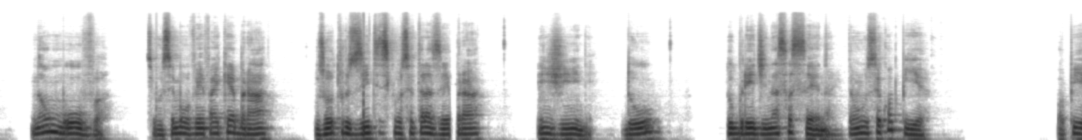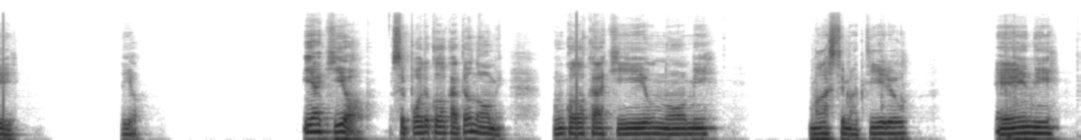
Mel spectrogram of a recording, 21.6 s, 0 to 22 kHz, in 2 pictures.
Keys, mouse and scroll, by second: 9.1 click, 12.6 click, 15.3 click, 16.5 click, 17.9 click, 19.4 Right, 20.7-21.6 typing.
